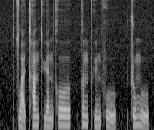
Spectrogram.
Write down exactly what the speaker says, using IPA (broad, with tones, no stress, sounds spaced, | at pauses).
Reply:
t͡s w a̰˨˩ ɪ̯ kʰ a˦ n t̪ʰ ɥ ɛ˨˦ n kʰ o˦ ʊ̯ | k ə˦ n pʰ y˨˦ n f ṵ˨˩ | ʈ͡ʂ u˨˦ m ṵ˨˩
